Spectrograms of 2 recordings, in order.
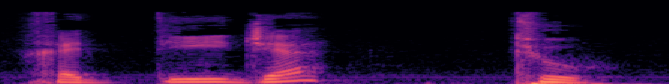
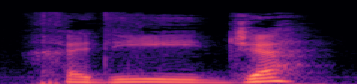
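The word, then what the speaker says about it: خديجة: And thirdly, if you actually pronounce the last letter with the harakah, so for example, say when say Khadija tu. Notice Khadija tu. We pronounce the ta. If we stop at the ta, Khadija, it's a ha.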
